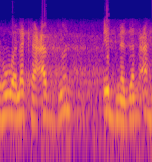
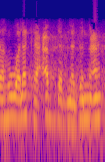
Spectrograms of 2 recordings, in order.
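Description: First: There is a break after 'abd' before 'ibn Zam'a'. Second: The phrase runs on without a break after 'abd'. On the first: The child is given as a slave to the son addressed. "يعني يا ابن زمعة" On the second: The child is given to the man addressed by his full name. "أي هو لك يا عبد ابن زمعة"

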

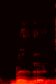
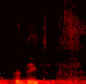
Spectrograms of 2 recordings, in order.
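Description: First: The word has a glottal stop before the ending. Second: The glottal stop is replaced by a y sound.

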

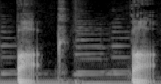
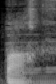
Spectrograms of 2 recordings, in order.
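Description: First: The name is said with an anglicized pronunciation. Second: The name is said with a German-like pronunciation. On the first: "英文化嗰个咧，我哋叫Bach" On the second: "比较接近佢原文嘅发音咧，我哋系读Bach"

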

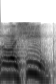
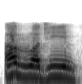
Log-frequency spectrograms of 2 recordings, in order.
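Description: First: The j sound is soft and hissing like sh. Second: The j sound is voiced with a full stop. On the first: The speaker calls it wrong. "أخليها زي الشين فيها تفشي زي الشين" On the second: The speaker calls it right. "حبس للنفس والصوت"

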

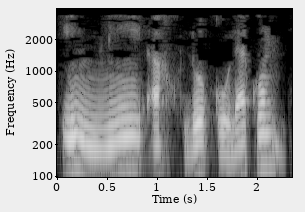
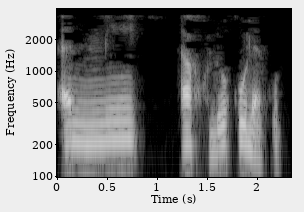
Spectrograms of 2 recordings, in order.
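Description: First: The first word begins with an 'i' vowel. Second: The first word begins with an 'a' vowel. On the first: The phrase starts a new statement. "بكسر الهمزة على الاستئناف" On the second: The phrase explains what the sign is. "بفتح الهمزة على التفسير لكلمة آية"

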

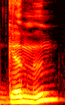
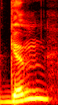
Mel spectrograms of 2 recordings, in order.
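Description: First: The name is said as two syllables. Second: The name is said as one short syllable. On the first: "ma prononciation japonaise" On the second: "la prononciation européenne"

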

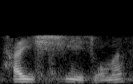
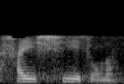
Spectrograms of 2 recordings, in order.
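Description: First: Th merges into sh; the glottal stop becomes y. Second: The same.

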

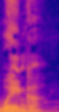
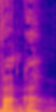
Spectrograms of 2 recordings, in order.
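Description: First: The name is pronounced the English way. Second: The name is pronounced the Danish way. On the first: "hvis man ønsker at anglificere det" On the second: "Jeg tror, jeg vælger den danske version"

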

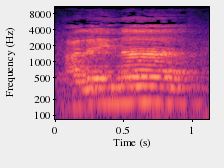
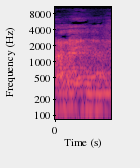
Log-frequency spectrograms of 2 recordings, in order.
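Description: First: The final vowel is long. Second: The final vowel is short. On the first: The speaker calls it right. "هكذا نطقت بالألف" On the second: The speaker calls it wrong. "ما في كلمة علينا"

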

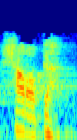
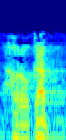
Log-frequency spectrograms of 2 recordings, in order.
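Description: First: The word ends in an h sound. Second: The word ends in a t sound. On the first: The speaker calls it right. "Sebenarnya apa? Harokah. bukan harokat" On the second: The speaker calls it wrong. "kita mungkin menyebutnya harokat"

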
